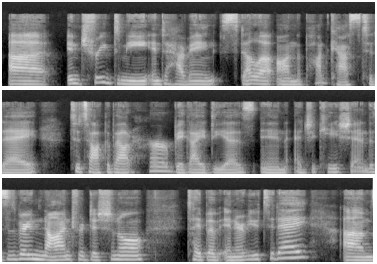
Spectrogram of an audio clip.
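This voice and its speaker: A woman's voice: sits low, vocal fry. A woman hosting an education podcast, enthusiastic and gushing as she welcomes her guest. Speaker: podcast host. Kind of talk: scripted intro then casual interview.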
